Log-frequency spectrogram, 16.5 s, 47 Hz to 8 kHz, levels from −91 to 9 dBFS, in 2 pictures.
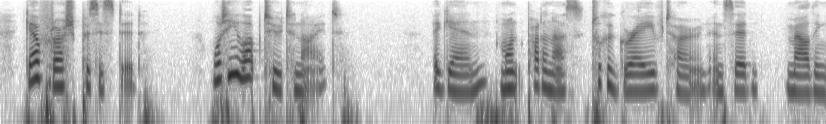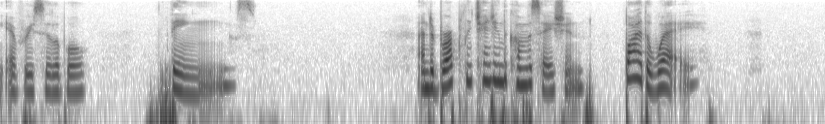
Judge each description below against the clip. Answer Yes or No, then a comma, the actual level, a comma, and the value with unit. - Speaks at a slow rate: Yes, slow, 105 wpm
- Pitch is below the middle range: No, high, 210 Hz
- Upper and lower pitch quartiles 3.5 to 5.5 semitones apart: Yes, average, 4.6 semitones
